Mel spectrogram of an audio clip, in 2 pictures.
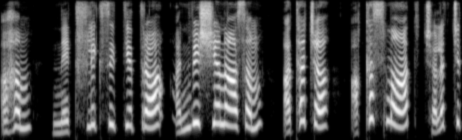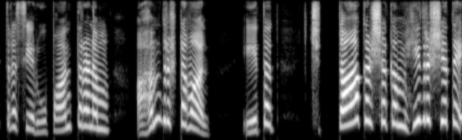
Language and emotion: Sanskrit, surprised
